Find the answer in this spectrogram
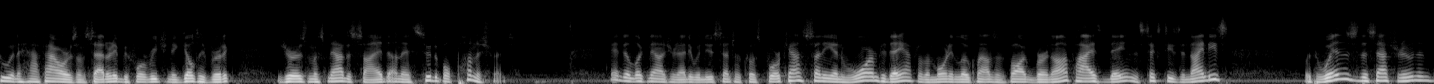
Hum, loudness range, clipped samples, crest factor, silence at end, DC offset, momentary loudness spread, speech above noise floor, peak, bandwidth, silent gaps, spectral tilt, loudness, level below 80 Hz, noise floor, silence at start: none; 5 LU; under 0.1%; 16 dB; 0 s; under 0.1%; 6 LU; 30 dB; -2 dBFS; 5.8 kHz; none; -11.5 dB/octave; -18 LUFS; -42 dBFS; -47 dBFS; 0 s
